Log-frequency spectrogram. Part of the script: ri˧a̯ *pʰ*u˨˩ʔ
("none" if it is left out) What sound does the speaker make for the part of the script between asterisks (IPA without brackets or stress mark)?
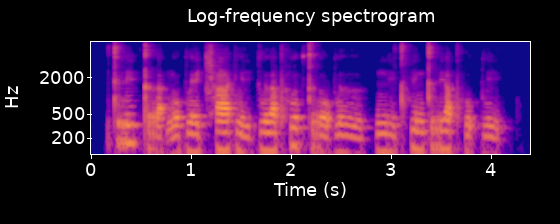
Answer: pʰ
